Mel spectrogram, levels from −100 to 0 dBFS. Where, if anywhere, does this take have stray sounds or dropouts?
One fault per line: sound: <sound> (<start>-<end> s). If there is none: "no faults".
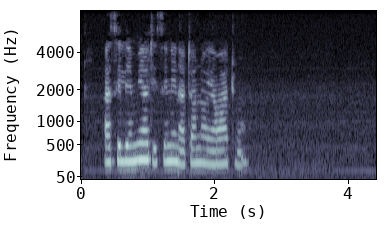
no faults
